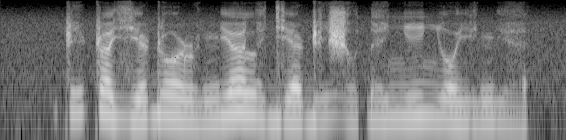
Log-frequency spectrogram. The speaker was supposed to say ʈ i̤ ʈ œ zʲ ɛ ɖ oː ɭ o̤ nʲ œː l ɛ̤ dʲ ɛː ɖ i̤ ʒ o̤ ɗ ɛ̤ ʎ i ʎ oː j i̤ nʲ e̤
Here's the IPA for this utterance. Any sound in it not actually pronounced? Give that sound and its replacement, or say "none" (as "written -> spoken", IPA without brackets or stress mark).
e̤ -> ɛ̤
